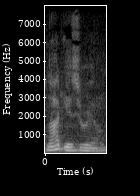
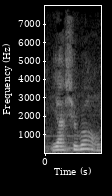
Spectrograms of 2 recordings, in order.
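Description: First: The name begins with an 'iz' sound. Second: The name begins with a 'ya' sound. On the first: The speaker calls it wrong. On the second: The speaker calls it right.

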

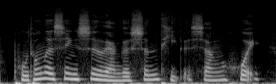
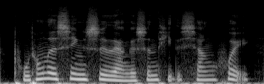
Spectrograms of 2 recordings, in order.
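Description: The two takes are said the same way.

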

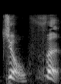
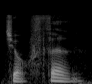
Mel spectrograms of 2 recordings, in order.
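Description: First: It is said in an exaggerated, theatrical way. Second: It is said in a plain, ordinary way.

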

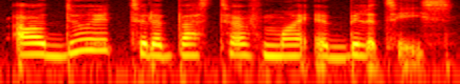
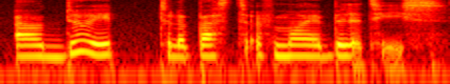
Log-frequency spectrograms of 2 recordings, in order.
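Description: No difference in how they are said.

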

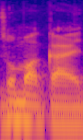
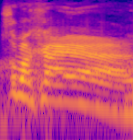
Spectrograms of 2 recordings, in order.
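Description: First: It is said in a plain, neutral tone. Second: It is said in a harsh tone like cursing.

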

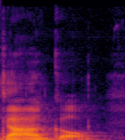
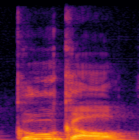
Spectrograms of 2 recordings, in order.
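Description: First: The first vowel is short, as in 'got'. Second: The first vowel is long, as in 'goo'. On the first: The speaker calls it right. "我若不念给你听goggle" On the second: The speaker calls it wrong. "超多人说Google"

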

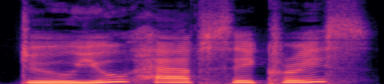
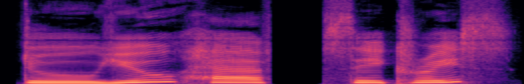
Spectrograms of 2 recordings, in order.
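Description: First: The sentence is said at normal speed. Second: The sentence is said slowly.

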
